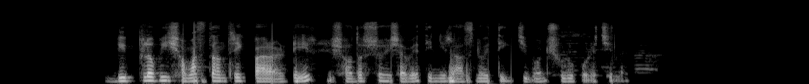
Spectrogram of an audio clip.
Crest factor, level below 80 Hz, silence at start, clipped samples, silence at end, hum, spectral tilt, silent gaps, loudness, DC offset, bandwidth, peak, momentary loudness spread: 22 dB; -58 dBFS; 1.05 s; under 0.1%; 1.6 s; none; -6.5 dB/octave; 2.48-2.54 s, 2.89-2.93 s; -26 LUFS; under 0.1%; 7.8 kHz; -6 dBFS; 11 LU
